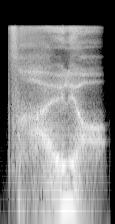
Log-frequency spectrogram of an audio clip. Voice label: "cai2 liao4", 汉语口语; 汉语口语新时代-初级下

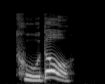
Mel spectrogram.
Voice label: "tu3 dou4", 汉语; 汉语口语新时代-初级下

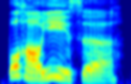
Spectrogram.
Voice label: "bu4 hao3 yi4 si5", 汉语口语; 汉语口语新时代-初级下

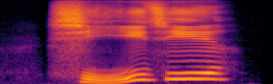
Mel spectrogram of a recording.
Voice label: "xi3 yi1 ji1", 汉语口语; 汉语口语新时代-初级下

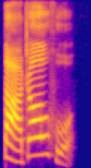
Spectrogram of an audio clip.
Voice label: "da3 zhao1 hu5", 汉语口语; 汉语口语新时代-初级下

